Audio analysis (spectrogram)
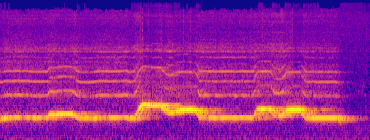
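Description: A brightly painted Nicaraguan clay bird whistle, an owl-like figure, blown from the back, gives a steady close whistle that jumps up in pitch twice and warbles before dropping back, alone with no talk.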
